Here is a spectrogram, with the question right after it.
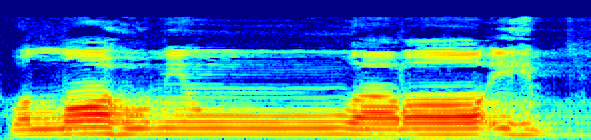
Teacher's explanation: إدغام يعني أن النون يذهب مخرجها تصير واو، وتبقى من صفاتها ماذا؟ الغنة · Term: إدغام بغنة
